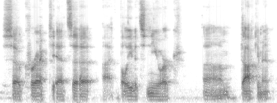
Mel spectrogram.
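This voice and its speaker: Very deep-voiced man, rambling. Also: fairly even intonation, normal speed, gravelly. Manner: rambling, many restarts and "um"s. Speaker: panelist, company founder. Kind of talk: panel discussion answer.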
